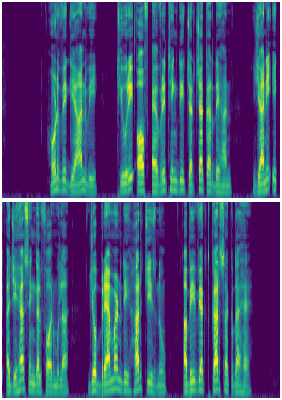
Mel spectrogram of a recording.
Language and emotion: Punjabi, neutral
